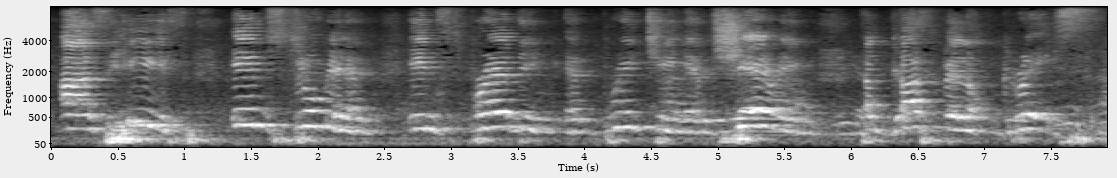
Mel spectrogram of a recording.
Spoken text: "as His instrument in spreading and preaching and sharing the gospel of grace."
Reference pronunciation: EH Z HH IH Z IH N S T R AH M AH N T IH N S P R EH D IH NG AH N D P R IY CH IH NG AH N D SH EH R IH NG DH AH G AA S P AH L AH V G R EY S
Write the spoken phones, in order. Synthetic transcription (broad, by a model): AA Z HH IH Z IH N S T R AH M AH N T IH N S P R EH D IH NG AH N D P R IY CH IH NG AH N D SH EH R IH NG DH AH G AA S P AH L AH V G R EY S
